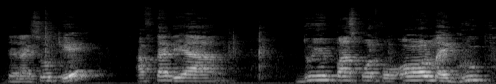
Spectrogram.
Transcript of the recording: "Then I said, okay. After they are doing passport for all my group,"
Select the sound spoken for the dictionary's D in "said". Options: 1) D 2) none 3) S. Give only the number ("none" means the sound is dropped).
2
